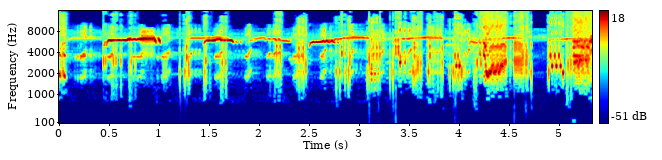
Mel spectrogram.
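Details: Calling sound for attracting swiftlets, popular in Sumatra: busy high chattering chirps in quick irregular bursts, with a thin whistled tone drawn across several of them and brief quieter gaps.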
